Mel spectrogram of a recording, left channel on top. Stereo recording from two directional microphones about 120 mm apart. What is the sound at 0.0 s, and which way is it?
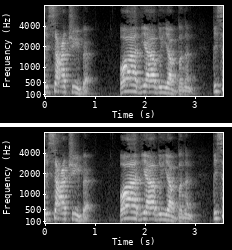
Speech, 20° right (ahead or behind).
